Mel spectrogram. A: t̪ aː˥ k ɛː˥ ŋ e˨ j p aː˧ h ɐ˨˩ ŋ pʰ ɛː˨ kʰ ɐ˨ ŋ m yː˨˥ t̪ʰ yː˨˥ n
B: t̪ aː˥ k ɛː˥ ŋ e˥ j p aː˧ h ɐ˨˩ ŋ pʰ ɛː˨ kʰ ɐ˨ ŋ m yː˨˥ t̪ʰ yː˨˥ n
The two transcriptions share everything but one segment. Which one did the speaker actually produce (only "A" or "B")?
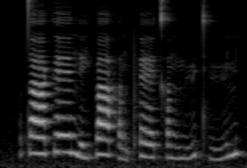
A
